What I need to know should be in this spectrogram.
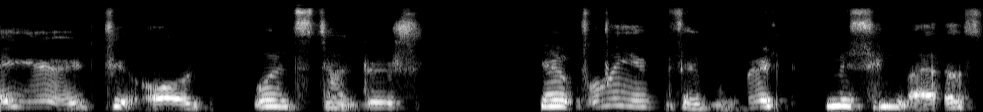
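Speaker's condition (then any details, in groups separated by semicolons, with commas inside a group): Cerebral palsy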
